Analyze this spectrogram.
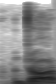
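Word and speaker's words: drew: উচ্চারণটা কিন্তু হবে ব্লু ড্রয়ার পাসপেন্ট অনেকে বলি ড্রিউ কিন্তু উচ্চারণটা হবে ড্রু ড্রাইভ ড্রপ অনেকে বলি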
